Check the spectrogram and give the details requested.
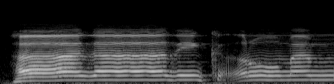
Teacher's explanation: Asalnya mim baris atas bertemu nun memang bunyi man, tapi bila datang mim jadi masuk beserta dengung 2 harakat.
